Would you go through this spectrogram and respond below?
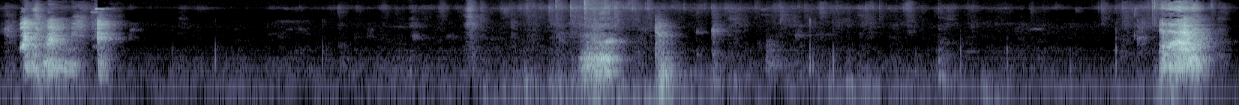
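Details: Scottish Terrier from a kennel in Hungary giving a few sharp, short barks, loud bursts near the start, middle and end, spaced about six seconds apart in an otherwise quiet setting.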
